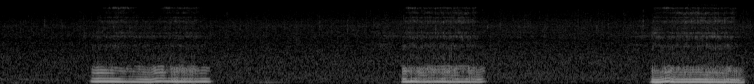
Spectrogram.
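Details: Real snoring recording: three long, loud, buzzing snores about 2.5 seconds apart over steady rain, roughly 24 a minute, with quiet pauses between; snoring.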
